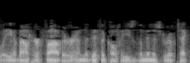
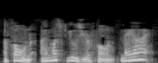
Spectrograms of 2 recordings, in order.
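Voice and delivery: put-on high, eager young woman; eager little bursts, pitched high; excited request; 9 semitones higher than usual. A narrator's reading. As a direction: ask in an excited, rising pitch. Excited heroine hurries to leave.

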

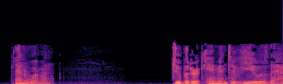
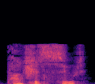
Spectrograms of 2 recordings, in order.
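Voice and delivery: puzzled, high rising question; wondering; 9 semitones higher, slower than usual. A narrator's reading. Eavesdropping astronaut to himself, wondering. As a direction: question it to yourself, pitch lifted. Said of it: "Gaeta wondered".

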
